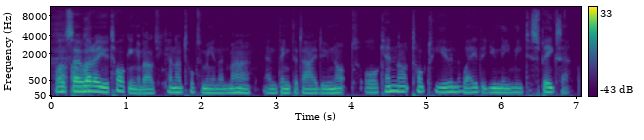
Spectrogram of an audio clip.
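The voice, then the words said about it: Put-on British accent. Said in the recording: “you don't have a British accent”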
